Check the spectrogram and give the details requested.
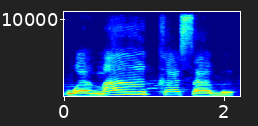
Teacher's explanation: Setelah huruf mim ada huruf alif, maka mimnya dibaca panjang 2 harokat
